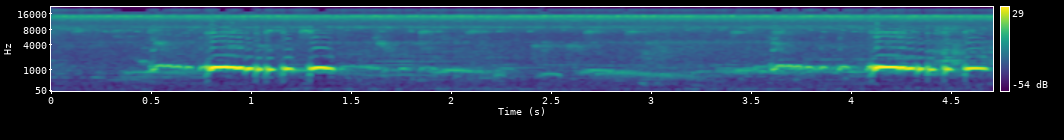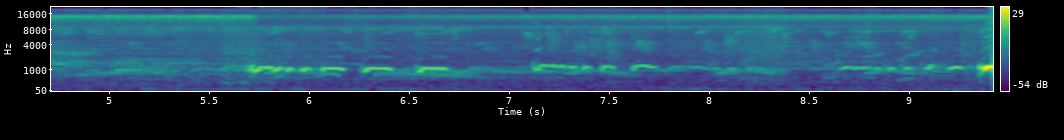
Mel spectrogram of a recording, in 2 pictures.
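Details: Local zebra dove in full song, used to lure other zebra doves and prompt them to call: low, soft cooing phrases of quick stuttering notes ending in a longer tone, repeated roughly every three seconds.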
